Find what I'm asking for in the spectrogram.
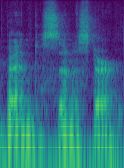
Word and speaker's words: Bend Sinister: But you gotta pronounce the D. Really gotta pronounce the D. So how did you guys end up getting the name Bend Sinister? – Well, it's interesting.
